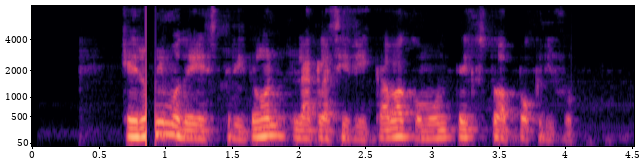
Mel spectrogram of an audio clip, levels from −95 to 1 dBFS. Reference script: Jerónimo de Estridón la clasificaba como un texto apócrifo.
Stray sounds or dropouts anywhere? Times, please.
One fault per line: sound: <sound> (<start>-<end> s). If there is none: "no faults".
sound: dropout (0.9-0.9 s)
